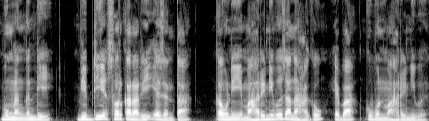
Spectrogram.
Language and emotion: Bodo, neutral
